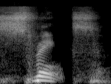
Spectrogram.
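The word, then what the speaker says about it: Σφίγξ: That is pronounced sphinx. Right? Not sphinx. Sphinx.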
